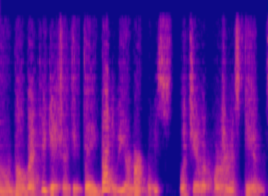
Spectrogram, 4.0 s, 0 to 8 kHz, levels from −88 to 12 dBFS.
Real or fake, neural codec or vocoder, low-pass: fake; codec, 44.1 kHz, 0.9 kbps, DAC; 7.2 kHz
